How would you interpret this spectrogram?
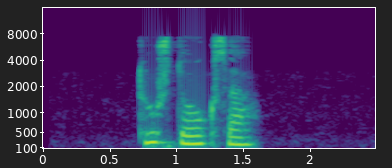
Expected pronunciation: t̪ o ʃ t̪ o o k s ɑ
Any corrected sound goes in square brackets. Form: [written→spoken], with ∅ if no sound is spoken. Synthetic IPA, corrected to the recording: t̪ [o→u] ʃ t̪ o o k s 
